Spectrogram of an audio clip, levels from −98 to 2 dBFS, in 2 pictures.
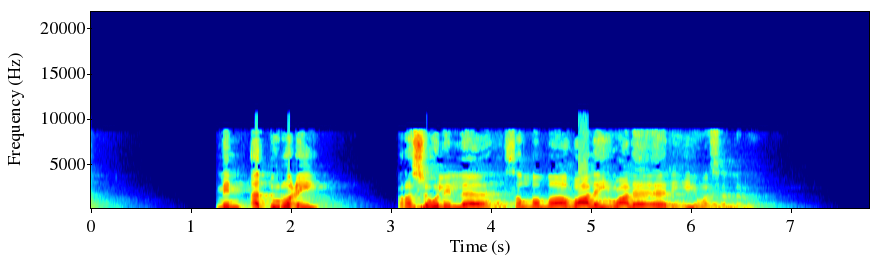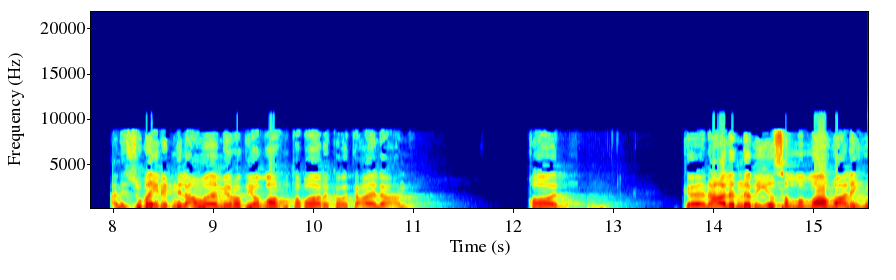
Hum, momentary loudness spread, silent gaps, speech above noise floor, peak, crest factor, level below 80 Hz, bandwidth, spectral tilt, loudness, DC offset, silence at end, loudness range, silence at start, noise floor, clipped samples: none; 13 LU; 7.49-7.96 s, 11.87-12.13 s; 68 dB; 0 dBFS; 14 dB; -38 dBFS; 11 kHz; -5 dB/octave; -13 LUFS; under 0.1%; 0 s; 6 LU; 1.25 s; -81 dBFS; 0.2%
